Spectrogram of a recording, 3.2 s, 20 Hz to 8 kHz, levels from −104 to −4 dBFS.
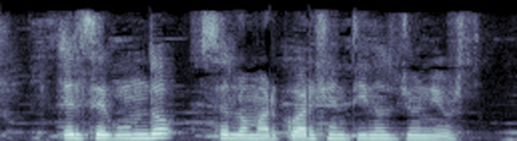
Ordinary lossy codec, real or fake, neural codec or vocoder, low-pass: AAC, 32 kbps; real; none; 7.2 kHz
